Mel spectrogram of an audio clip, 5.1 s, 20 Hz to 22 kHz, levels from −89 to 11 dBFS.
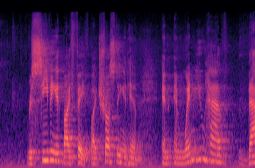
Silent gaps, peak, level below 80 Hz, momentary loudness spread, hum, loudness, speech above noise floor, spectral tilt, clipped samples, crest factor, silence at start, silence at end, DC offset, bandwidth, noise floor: none; -2 dBFS; -46 dBFS; 13 LU; none; -20 LUFS; 21 dB; -4 dB/octave; under 0.1%; 20 dB; 0 s; 0 s; under 0.1%; 16.5 kHz; -42 dBFS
